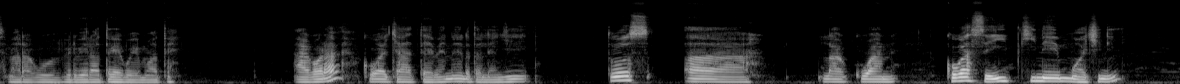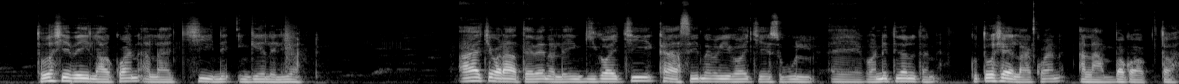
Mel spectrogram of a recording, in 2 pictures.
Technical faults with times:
none

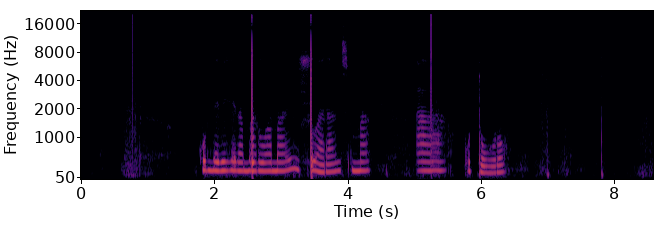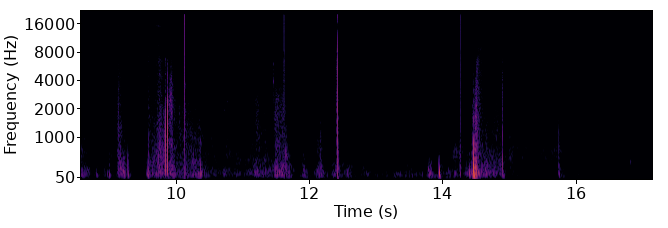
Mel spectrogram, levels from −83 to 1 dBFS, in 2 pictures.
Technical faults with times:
0.77 bit error spike
2.56 bit error spike
3.45 bit error spike
5.03-5.10 skip ahead
5.25 bit error spike
5.63-6.00 jitter buffer speed-up
10.13 bit error spike
11.63 bit error spike
12.42 bit error spike
14.27 bit error spike

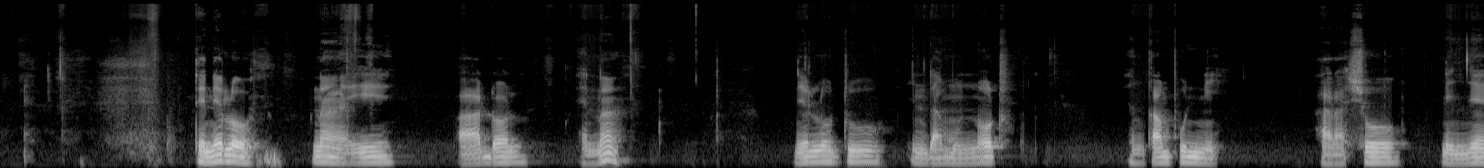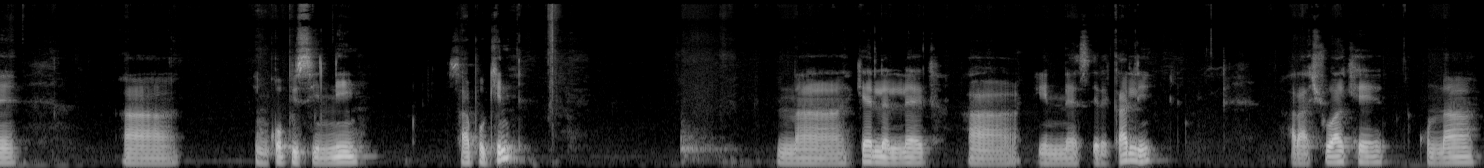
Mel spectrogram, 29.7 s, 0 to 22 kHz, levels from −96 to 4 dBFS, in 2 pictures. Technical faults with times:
none

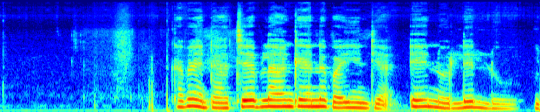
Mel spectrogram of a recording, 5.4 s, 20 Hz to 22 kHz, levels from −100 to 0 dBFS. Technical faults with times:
0.39-4.45 clock drift buffer slips

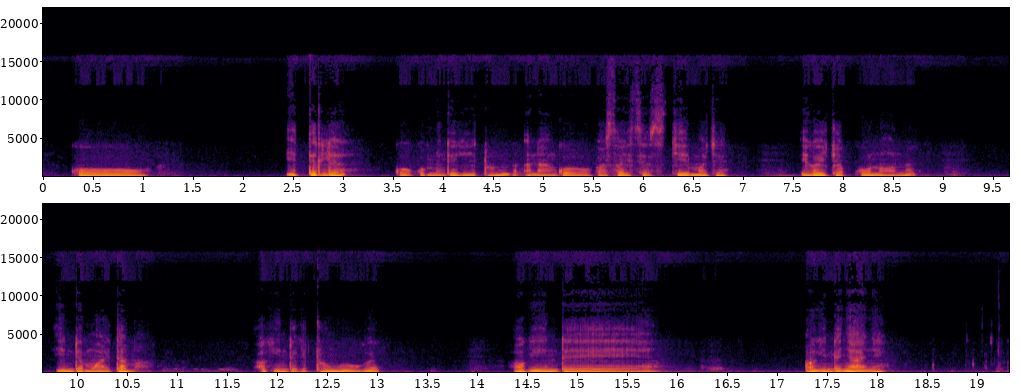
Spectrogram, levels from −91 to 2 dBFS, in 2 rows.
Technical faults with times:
none

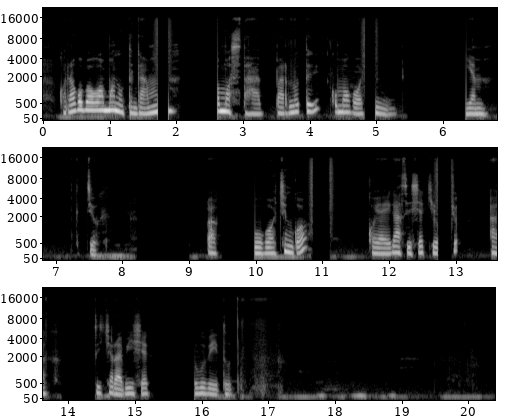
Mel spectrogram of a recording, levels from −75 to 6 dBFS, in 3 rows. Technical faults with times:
1.64-1.95 wireless microphone squelch dropout
2.34-2.62 clipped start after a pause
4.76-5.04 wireless microphone squelch dropout
6.10-6.35 clipped start after a pause
8.74-9.00 clipped start after a pause
9.73-9.99 clipped start after a pause
10.78-11.17 wireless microphone squelch dropout
12.66-12.98 wireless microphone squelch dropout
14.15-14.40 clipped start after a pause
15.63-15.90 clipped start after a pause

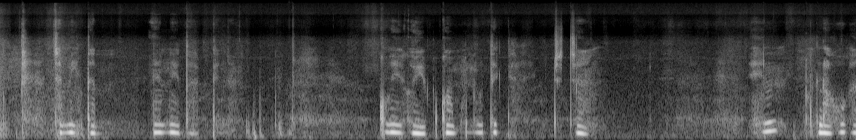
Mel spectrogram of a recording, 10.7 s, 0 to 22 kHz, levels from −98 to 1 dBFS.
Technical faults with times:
none

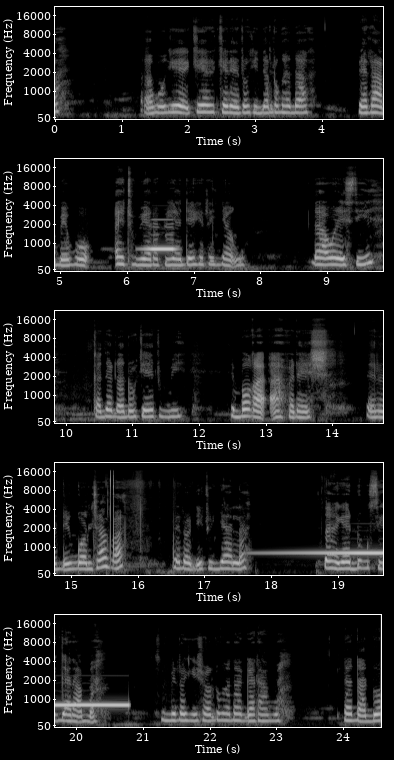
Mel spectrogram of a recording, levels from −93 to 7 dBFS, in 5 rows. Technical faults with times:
6.13-6.84 loudspeaker feedback squeal
17.52-20.83 loudspeaker feedback squeal

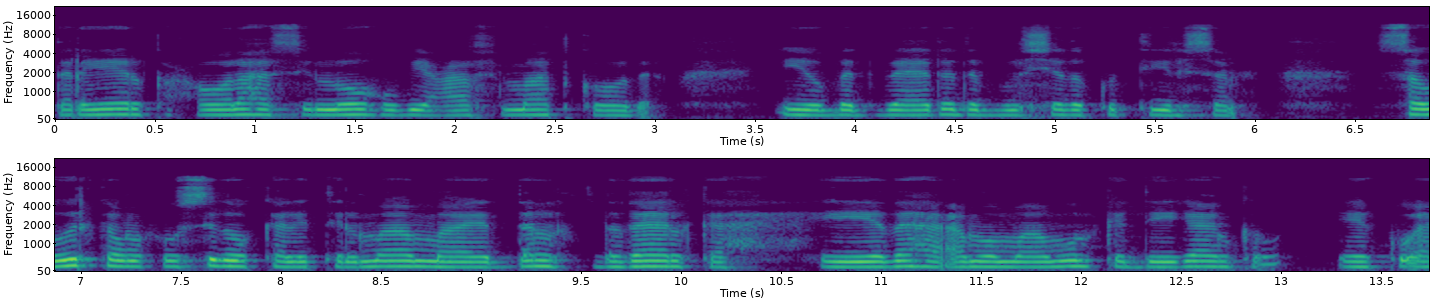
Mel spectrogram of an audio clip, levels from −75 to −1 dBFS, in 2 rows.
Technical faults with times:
0.00-13.74 AAC compression

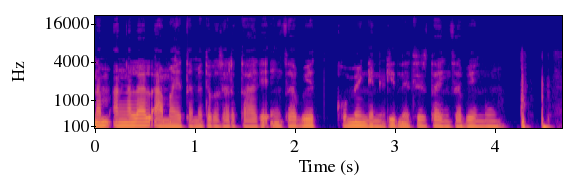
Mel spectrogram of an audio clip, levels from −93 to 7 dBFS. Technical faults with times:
2.87-2.92 lost LE Audio frames

